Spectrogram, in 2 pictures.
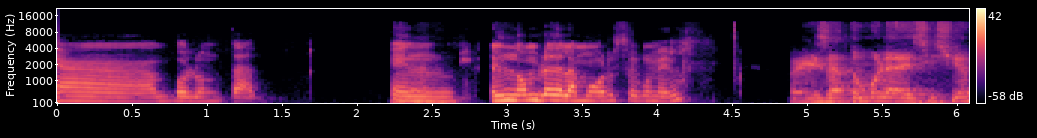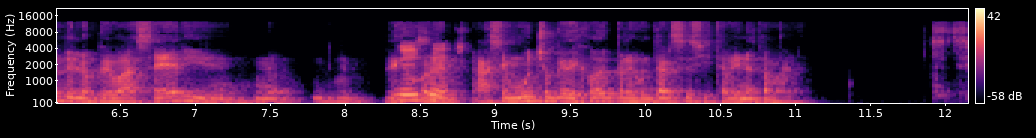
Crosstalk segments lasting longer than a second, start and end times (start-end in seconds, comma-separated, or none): none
